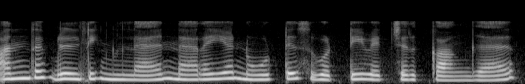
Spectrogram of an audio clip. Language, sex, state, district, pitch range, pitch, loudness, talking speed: Tamil, female, Tamil Nadu, Nilgiris, 220-260 Hz, 230 Hz, -15 LUFS, 80 wpm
